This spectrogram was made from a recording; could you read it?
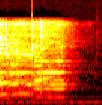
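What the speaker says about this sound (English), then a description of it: "Oh, look who doesn't have their phone on silent now, boy." A phone ringtone plays loud and close for about a second, a bright electronic tone that cuts off and fades quickly.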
